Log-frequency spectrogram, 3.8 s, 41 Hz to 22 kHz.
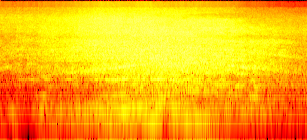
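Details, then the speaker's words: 2017 Ford E450, 6.2 gasoline, misfire code: engine revs up and settles under load with a rough, uneven edge; power balance shows only cylinder 3 misfiring. "ningún otro cilindro falla más que el tres ningún otro cilindro falla más que el tres cierto"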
